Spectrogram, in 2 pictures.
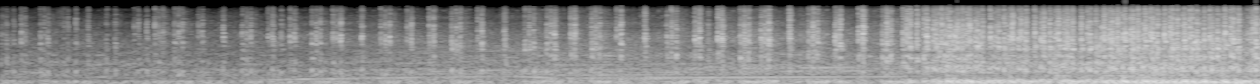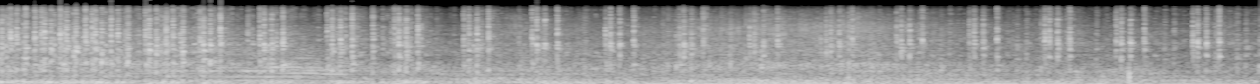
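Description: Supercharged flathead engine of a drag roadster running at low speed, its rapid firing pulses growing louder as it approaches, then jumping sharply louder about five seconds in as it comes alongside and running on loud and uneven at a lumpy idle.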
